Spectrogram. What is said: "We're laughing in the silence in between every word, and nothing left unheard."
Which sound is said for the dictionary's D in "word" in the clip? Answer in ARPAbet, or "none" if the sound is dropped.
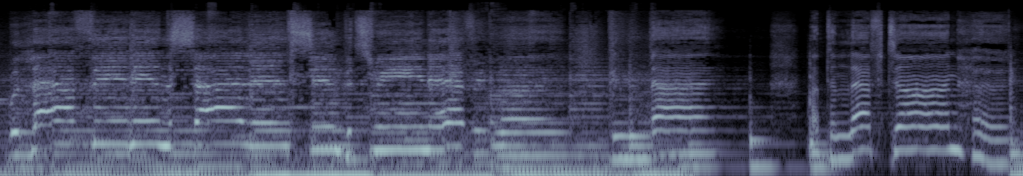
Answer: none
